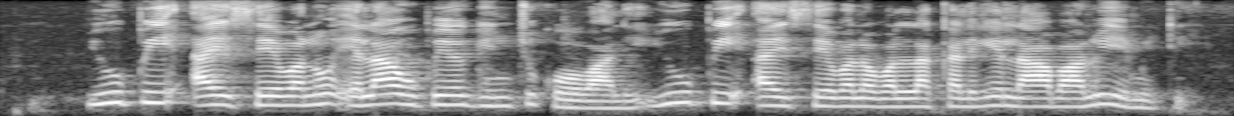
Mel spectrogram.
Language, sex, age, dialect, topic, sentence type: Telugu, female, 25-30, Telangana, banking, question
